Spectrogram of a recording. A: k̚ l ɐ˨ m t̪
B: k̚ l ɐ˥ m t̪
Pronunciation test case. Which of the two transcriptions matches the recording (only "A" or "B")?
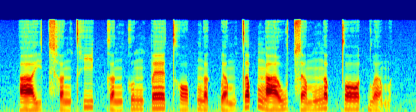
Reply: A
